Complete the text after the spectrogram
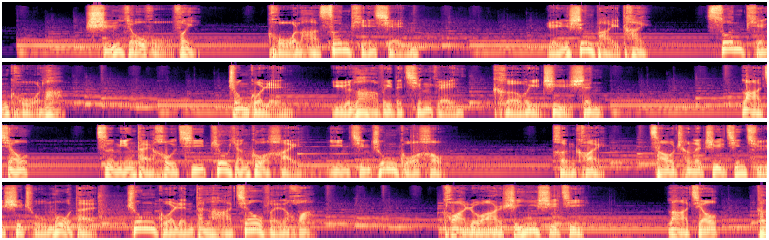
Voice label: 男 舌尖感

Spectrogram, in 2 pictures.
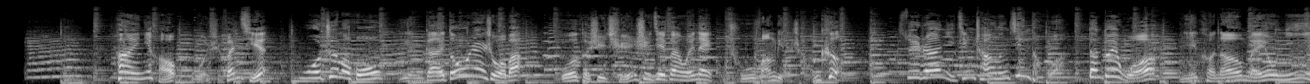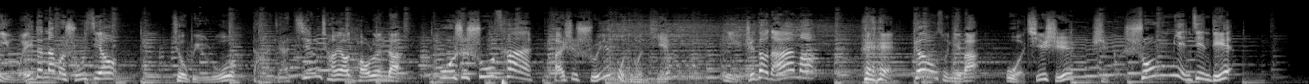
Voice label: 男 MG风格 课件科普 搞怪; 男WX-年轻多变; 幽默搞怪

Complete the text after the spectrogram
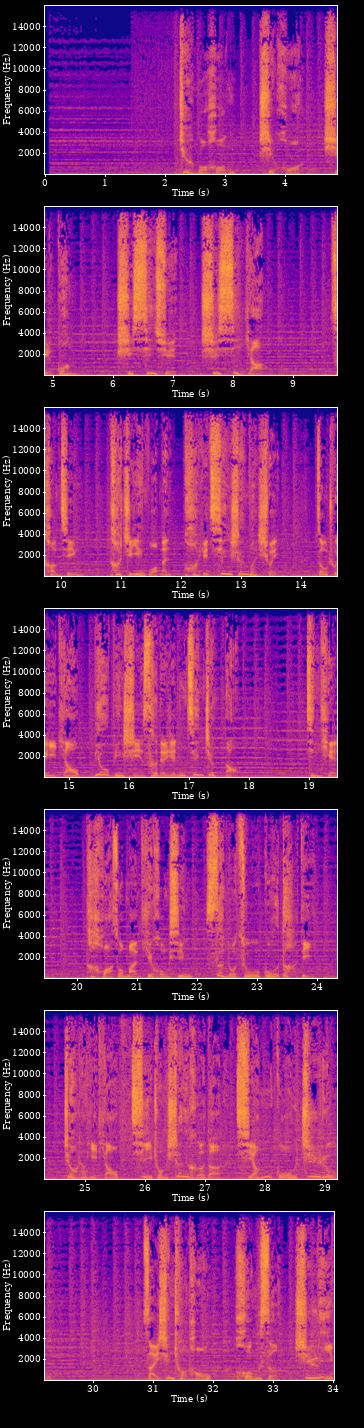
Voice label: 男 历史感, 厚重有力 纪实记录

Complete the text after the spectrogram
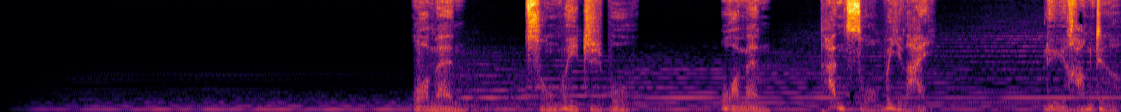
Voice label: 男 走心旁白 低沉质感; 男B28-大气舒缓; 质感磁性; 《水维C》

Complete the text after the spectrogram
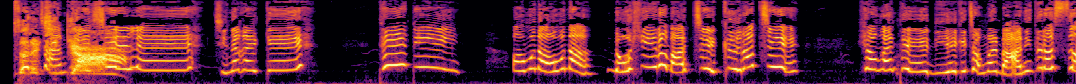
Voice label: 韩语女声

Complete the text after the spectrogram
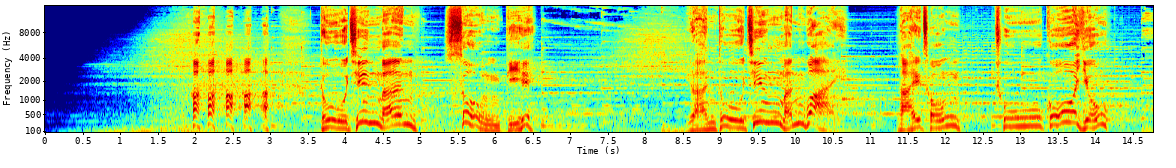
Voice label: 男 古诗朗诵 舞台; 素人自然

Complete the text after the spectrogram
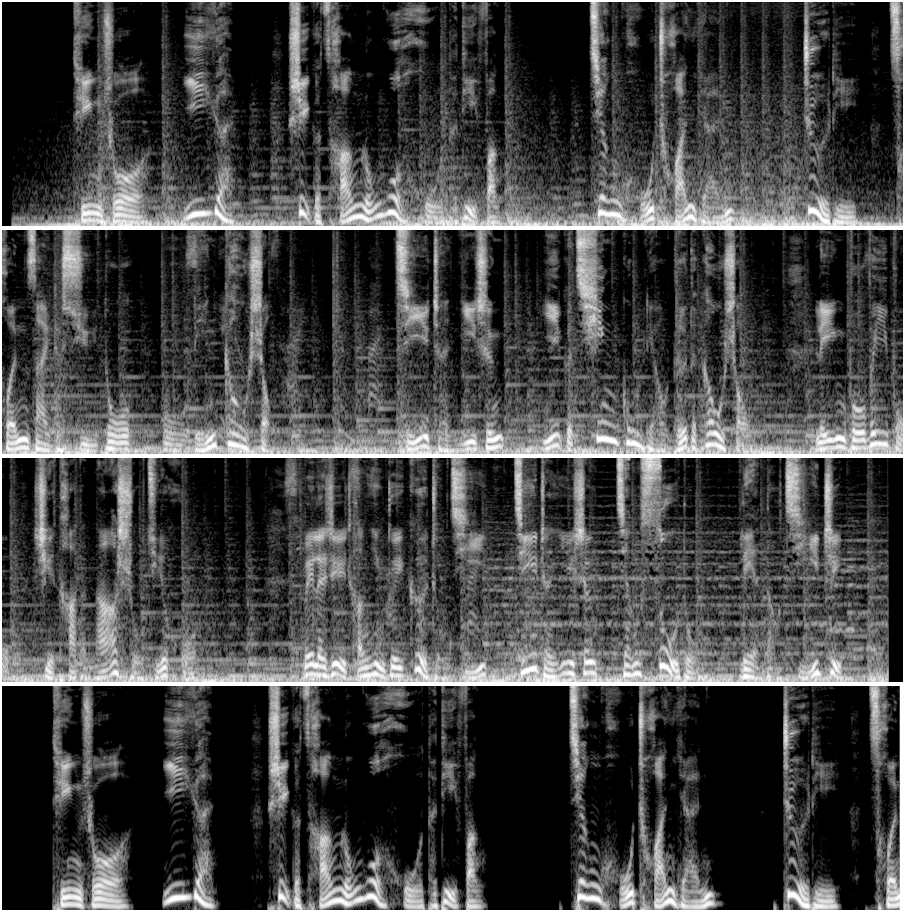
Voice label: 男 医师节 江湖故事 武侠风, 年轻气质 大气浑厚; 男D2-医师节 江湖故事-武侠风

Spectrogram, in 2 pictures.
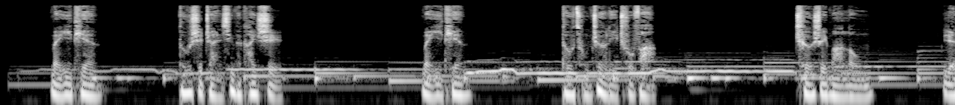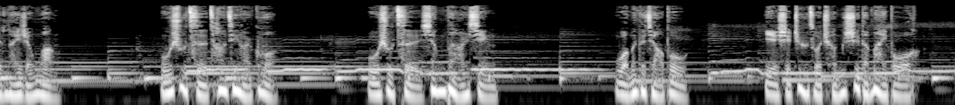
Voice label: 男 走心旁白 温暖自述; 男B1-大气沉稳

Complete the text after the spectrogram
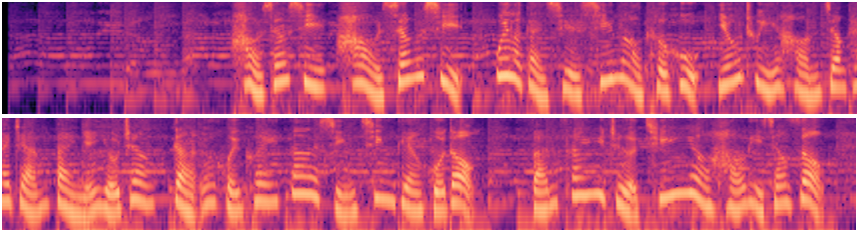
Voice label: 女 促销广告 好消息 热情甜美; 甜美亲切

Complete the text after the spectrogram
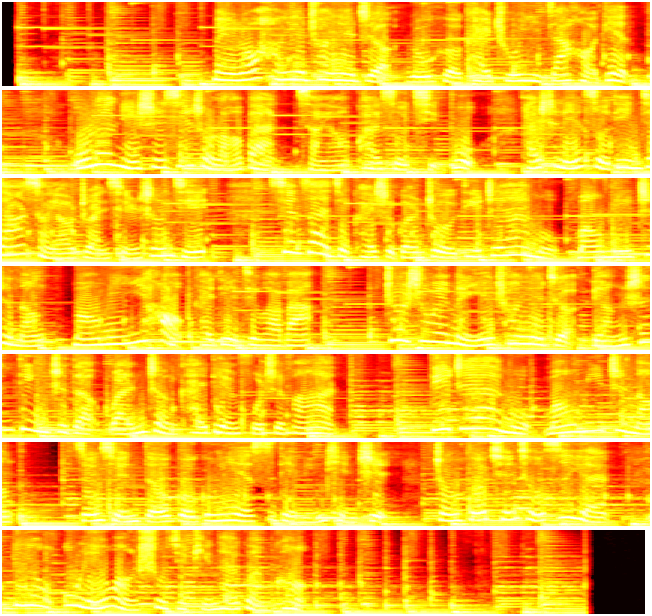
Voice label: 女 信息流 美容行业创业者如何开出一家好店 轻松活泼

